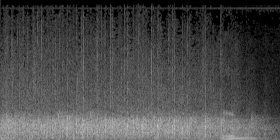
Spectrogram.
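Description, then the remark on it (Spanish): A crowd applauds for the pianist Atilio Stampone in a dense, steady wash of clapping that holds loud for about four seconds, then thins as a man's voice begins speaking over the fading applause. “Le mandamos un aplauso y un cariño desde aquí.”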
